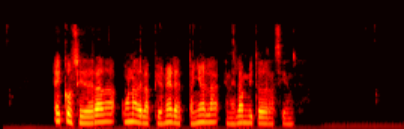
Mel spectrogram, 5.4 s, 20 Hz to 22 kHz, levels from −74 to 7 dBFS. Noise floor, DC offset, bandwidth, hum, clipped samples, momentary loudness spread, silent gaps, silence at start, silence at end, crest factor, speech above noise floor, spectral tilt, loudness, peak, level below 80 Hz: -64 dBFS; under 0.1%; 11.5 kHz; none; under 0.1%; 9 LU; none; 0.7 s; 1.45 s; 22 dB; 41 dB; -5 dB/octave; -24 LUFS; -4 dBFS; -60 dBFS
